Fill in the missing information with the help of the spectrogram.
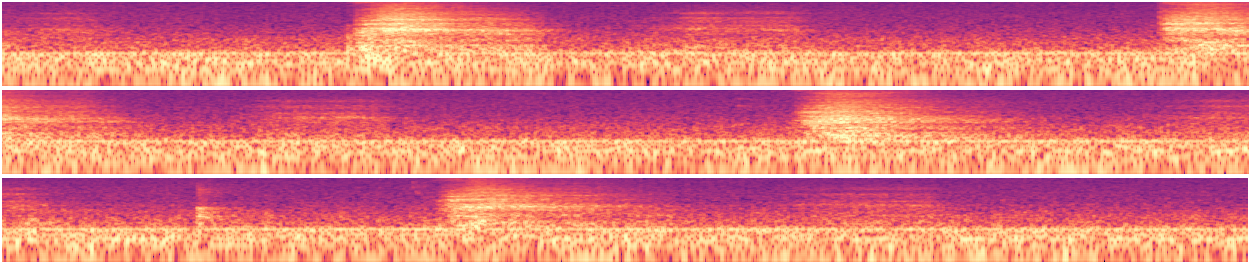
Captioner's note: inhaling and exhaling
